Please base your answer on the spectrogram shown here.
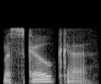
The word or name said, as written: Muskoka, Lake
